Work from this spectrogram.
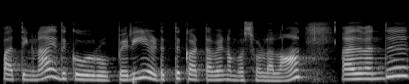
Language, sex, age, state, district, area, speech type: Tamil, female, 18-30, Tamil Nadu, Salem, urban, spontaneous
